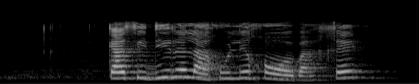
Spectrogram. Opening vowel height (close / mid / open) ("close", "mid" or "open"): open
